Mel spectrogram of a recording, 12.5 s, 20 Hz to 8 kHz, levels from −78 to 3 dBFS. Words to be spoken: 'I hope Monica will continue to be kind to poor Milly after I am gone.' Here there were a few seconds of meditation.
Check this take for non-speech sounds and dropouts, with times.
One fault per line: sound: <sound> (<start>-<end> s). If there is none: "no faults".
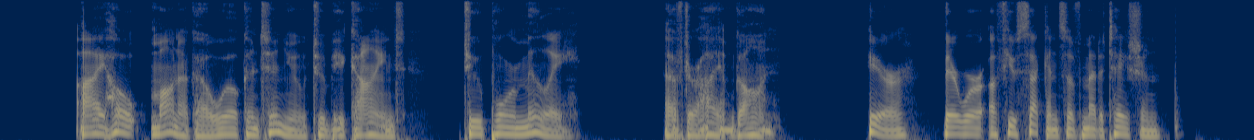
sound: thud (11.7-11.9 s)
